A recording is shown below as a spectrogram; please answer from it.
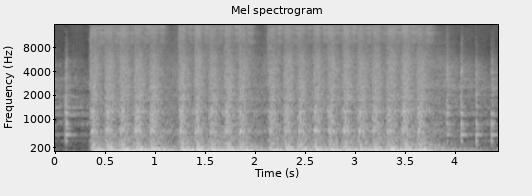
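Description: Techno DJ mix played loud through a rave sound system. About a third of a second in, a dense section with heavy bass and rapid, hammering percussion kicks in. It eases back just before the end.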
